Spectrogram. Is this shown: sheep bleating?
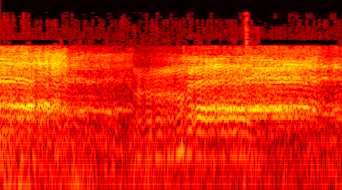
yes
